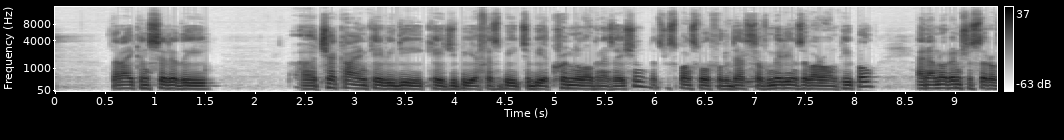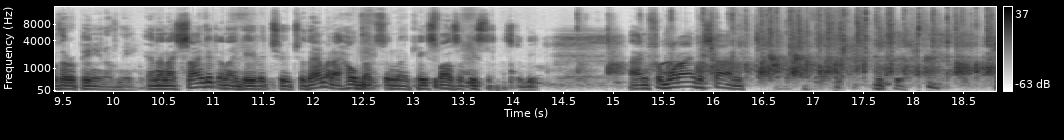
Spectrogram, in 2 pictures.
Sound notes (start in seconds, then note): 16.1 applause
